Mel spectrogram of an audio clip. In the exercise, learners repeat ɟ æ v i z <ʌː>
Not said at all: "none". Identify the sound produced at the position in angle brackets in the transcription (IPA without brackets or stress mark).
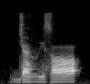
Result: ɒː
